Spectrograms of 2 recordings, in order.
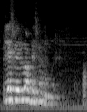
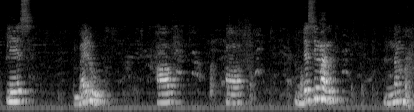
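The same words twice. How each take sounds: First: Said in the usual way. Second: One word at a time, long pauses between; word-by-word dictation. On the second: Real, not acted. Teacher giving students the decimal heading to write, word-by-word dictation.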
